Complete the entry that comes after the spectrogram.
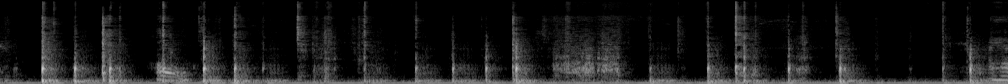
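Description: Berries are mashed down in a cooking pot with a run of uneven, thudding presses and soft squelches, close and fairly loud, with a brief spoken word among them.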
